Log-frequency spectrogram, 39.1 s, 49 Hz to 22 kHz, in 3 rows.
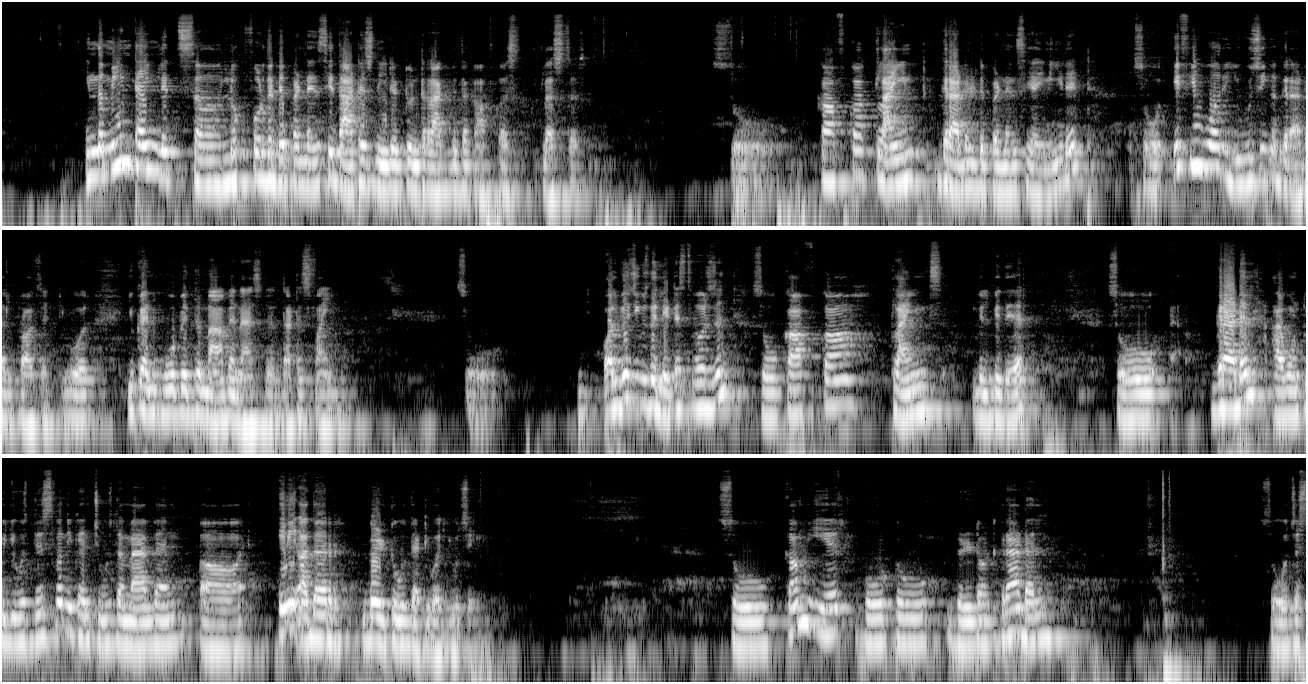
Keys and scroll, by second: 30.9 alt+Tab, 38.9 ctrl+v.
